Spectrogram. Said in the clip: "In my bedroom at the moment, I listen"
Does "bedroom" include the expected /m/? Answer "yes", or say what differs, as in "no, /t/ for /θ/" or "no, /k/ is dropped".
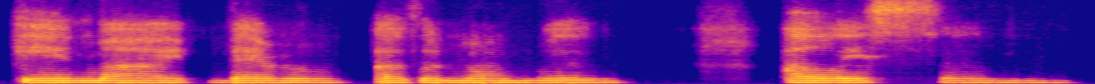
no, /m/ is dropped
